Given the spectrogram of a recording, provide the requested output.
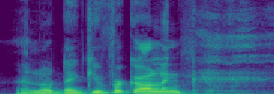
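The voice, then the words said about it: Imitated Indian call-center accent. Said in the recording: “The cell phone customer service man from India.”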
